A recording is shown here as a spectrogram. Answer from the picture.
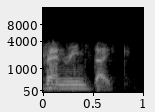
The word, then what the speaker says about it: Van Riemsdyk: Is it Van Riemsdyk? – Van Riemsdyk. – Van Riemsdyk, thank you.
